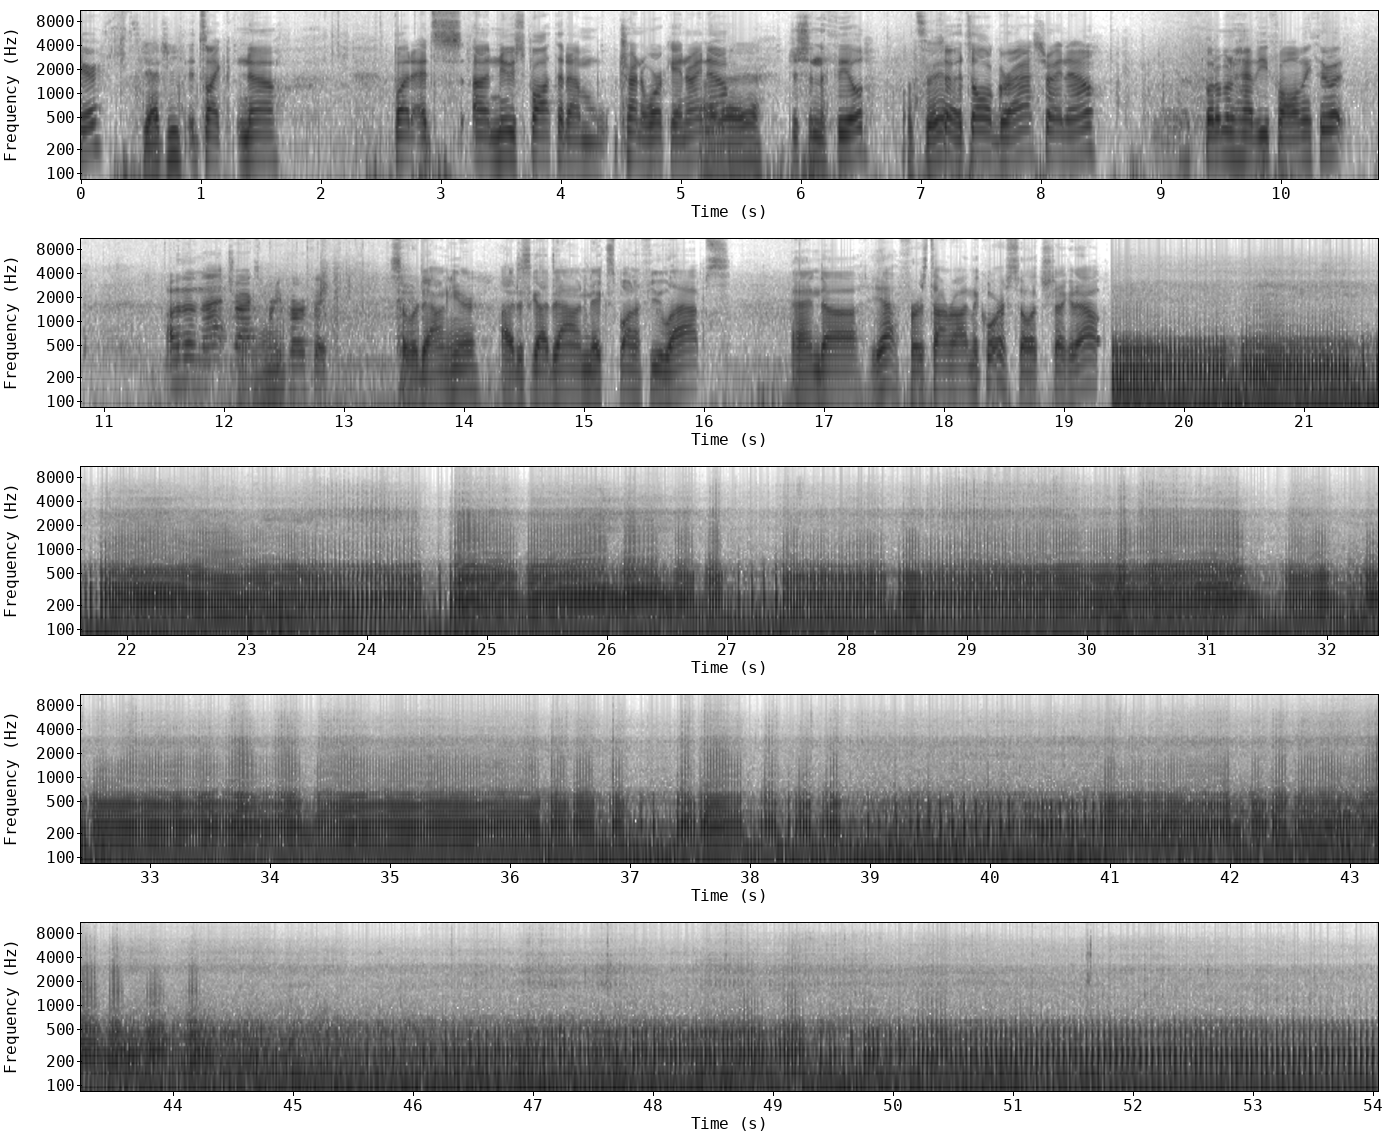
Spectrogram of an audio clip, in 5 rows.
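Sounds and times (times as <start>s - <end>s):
dirt bike engine revving: 19.4s - 54.0s.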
